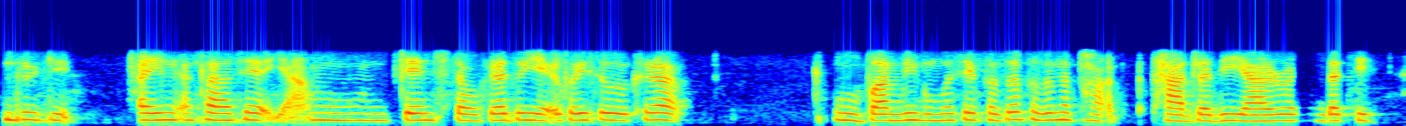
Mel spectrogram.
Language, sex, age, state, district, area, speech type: Manipuri, female, 18-30, Manipur, Kangpokpi, urban, conversation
